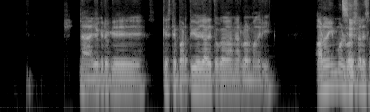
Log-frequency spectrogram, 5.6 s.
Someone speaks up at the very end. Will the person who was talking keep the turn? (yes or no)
yes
